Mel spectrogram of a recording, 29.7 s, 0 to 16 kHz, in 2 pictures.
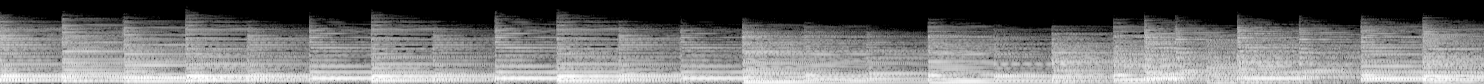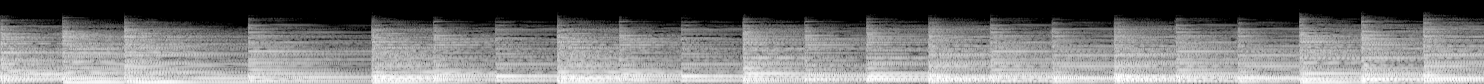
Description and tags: Classical Piano Loop
Tried to made a brief loop that sounded like classical or something, 97 bpm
